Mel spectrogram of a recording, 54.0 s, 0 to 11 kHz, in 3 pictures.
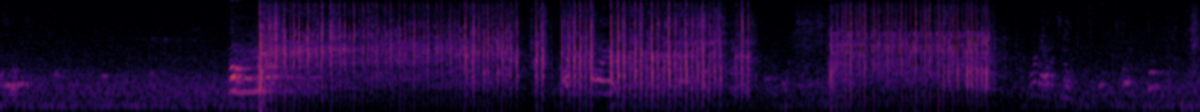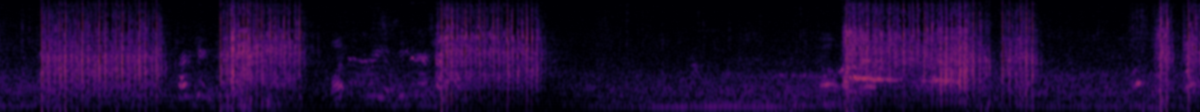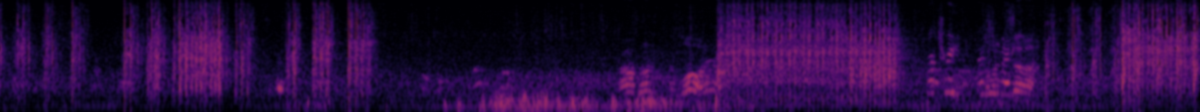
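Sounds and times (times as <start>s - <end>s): automatic gunfire bursts: 3.9s - 11.4s, 18.6s - 20.5s, 21.3s - 22.6s, 24.6s - 26.2s, 46.8s - 49.6s, 51.7s - 54.0s.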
